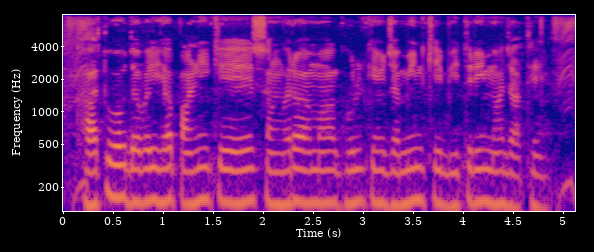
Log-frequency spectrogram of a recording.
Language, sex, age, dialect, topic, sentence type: Chhattisgarhi, male, 18-24, Western/Budati/Khatahi, agriculture, statement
